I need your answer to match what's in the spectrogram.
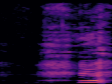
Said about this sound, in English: Excuse me. Come on. And on that, I was yawning.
